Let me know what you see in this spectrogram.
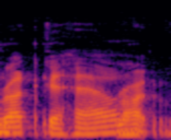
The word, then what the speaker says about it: Rutger Hauer: It's a Rutger Hauer movie. Did I pronounce his right name? – Rutger Hauer.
